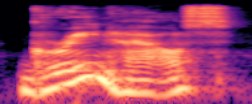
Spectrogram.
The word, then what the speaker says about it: greenhouse: Rule number 3, if you have compound words, for example, compound nouns, we typically put stress on the first part of the noun. And then with compound adjectives, we like to put stress on the second part of the word. For example, greenhouse, old-fashioned.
